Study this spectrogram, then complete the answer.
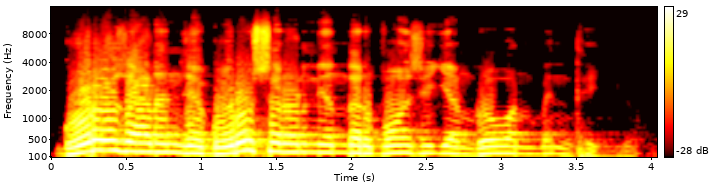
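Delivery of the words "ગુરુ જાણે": much higher and louder proclamation; emphatic. Acted. Preacher driving the point home to listeners, loud. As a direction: hammer home that the guru knows. Repeated with force.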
